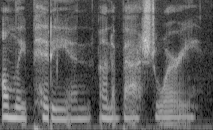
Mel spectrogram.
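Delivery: ordinary delivery, nothing marked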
